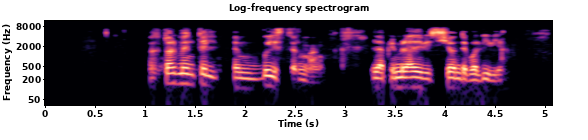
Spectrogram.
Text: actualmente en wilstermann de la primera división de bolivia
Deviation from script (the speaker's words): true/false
false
